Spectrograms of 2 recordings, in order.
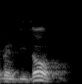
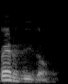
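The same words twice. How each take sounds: First: The stress is on the last syllable. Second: The stress is on the first syllable. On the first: "si fuera per- en do, sería perdido" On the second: "si fuera en per, por ejemplo, sería perdido"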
